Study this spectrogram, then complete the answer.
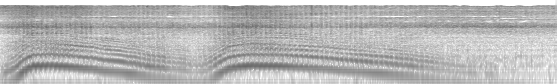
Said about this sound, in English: As they kept driving, they came up to a bunch of giant mud pits. Good thing Caveman Dave's monster truck had ginormous tires, because he could tear through the mud.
